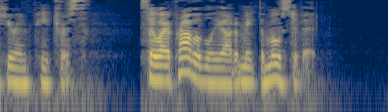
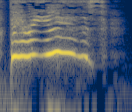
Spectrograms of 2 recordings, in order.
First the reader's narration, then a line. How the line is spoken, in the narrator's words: gasped one of the women through the deafening applause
